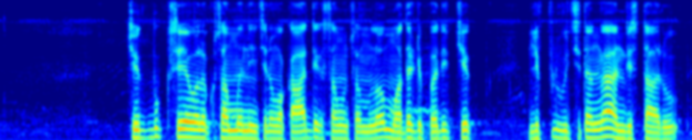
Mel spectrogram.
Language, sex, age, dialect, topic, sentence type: Telugu, male, 18-24, Central/Coastal, banking, statement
